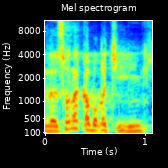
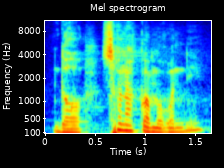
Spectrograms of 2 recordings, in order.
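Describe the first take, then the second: First: It is said in an angry, scolding tone. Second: It is said in a gentle, sorrowful tone.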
